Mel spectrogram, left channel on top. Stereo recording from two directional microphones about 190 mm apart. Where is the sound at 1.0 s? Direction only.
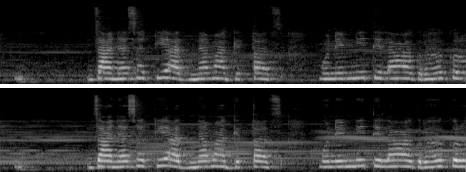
40° right (ahead or behind).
